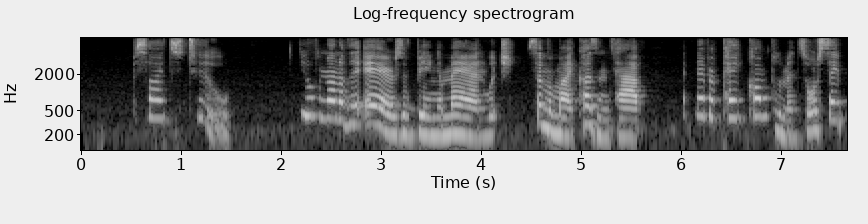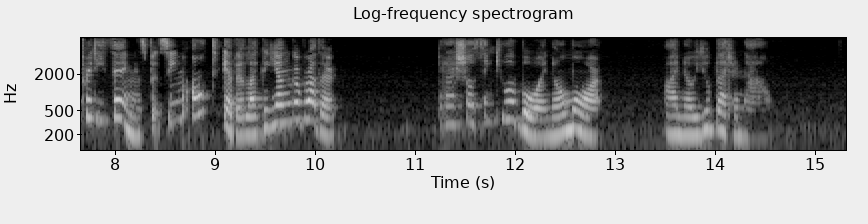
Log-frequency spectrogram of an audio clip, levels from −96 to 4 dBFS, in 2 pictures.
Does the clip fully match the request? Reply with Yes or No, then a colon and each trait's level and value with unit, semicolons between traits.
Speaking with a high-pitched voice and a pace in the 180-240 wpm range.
Yes: very high, 250 Hz; average, 185 wpm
